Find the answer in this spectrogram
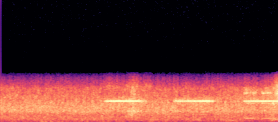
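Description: Three steady, high-pitched electronic beeps, each about half a second long and about a second apart, starting about one and a half seconds in, over a steady background hiss.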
